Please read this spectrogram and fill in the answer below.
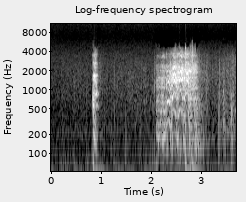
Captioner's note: groans; horse whinnying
